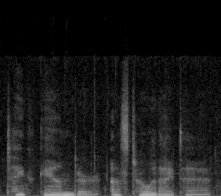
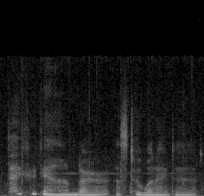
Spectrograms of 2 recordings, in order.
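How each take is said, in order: Both takes have the same delivery.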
